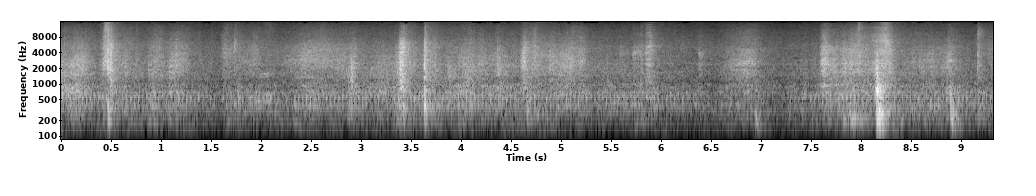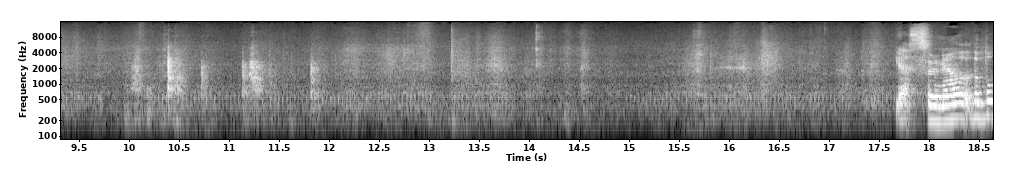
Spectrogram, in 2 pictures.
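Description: Books knock and rustle as they are handled on a shelf.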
